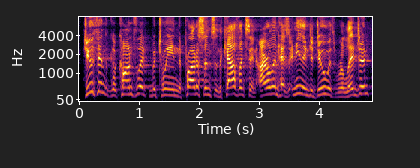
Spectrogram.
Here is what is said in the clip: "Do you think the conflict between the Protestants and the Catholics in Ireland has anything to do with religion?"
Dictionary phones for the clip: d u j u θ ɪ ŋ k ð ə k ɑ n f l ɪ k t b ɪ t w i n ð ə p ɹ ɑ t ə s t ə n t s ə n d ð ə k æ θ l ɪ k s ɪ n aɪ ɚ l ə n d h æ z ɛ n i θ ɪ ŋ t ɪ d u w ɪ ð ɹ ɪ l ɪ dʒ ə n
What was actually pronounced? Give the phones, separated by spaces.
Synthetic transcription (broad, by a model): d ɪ j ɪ θ ɪ ŋ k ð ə k ɑ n f l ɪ k t b ɪ t w i n ð ə p ɹ ɑ t ə s t ə n t s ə n ð ə k æ θ l ɪ k s ɪ n aɪ ɚ l ə n d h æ z ɛ n i θ ɪ ŋ t ɪ d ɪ w ɪ ð ɹ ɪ l ɪ dʒ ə n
